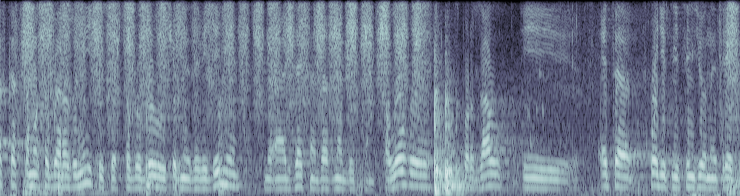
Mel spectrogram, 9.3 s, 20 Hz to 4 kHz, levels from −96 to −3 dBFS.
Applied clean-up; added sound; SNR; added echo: none; Tools; 2 dB; none.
